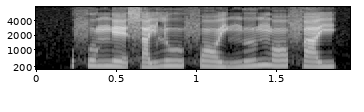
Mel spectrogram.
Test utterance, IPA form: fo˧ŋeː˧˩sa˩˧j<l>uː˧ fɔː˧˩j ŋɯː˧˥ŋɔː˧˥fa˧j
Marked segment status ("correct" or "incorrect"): correct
